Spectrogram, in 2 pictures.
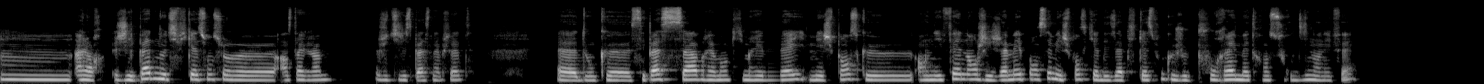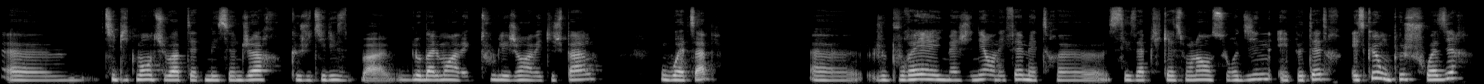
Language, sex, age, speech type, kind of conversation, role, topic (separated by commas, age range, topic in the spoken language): French, female, 30-34, conversation, advice, user, Comment arrêter les notifications et les interruptions nocturnes pour mieux dormir ?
